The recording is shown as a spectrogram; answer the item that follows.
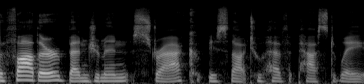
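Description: At a fairly slow pace, a woman speaks in a very deep, low voice with a bright, sharp tone and ordinary pitch variation. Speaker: true crime video host. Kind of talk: storytelling commentary. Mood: serious, somber. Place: home room. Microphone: studio mic.

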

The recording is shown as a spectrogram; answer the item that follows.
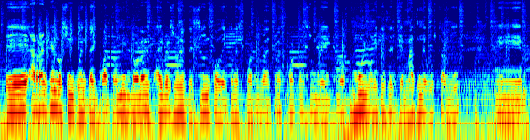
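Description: A man at a moderate pace, dry sound with no echo, clear music in the background. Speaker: car reviewer, radio host. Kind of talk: commentary while test driving. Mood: enthusiastic. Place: car.

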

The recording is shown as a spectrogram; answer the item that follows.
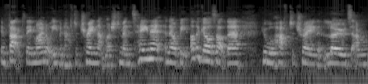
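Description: Over noticeable background noise and audible room echo, a woman talks at a very fast pace with medium pitch and fairly even intonation. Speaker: fitness influencer and online coach. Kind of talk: tutorial.

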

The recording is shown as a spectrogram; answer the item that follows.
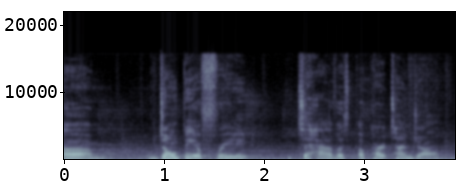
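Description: Clear music plays in the background while a woman speaks at a fairly slow pace. Her pitch variation is ordinary. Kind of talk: interview answer. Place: cafe.

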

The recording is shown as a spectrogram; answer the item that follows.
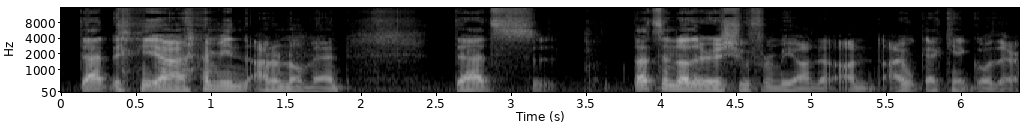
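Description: A man talks at a medium pitch and moderate pace with lively intonation. His loudness swings widely, and his pauses are long and frequent. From Canada. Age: 20s. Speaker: radio co-host. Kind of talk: casual radio chat. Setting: radio studio. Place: studio. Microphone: studio mic.

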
